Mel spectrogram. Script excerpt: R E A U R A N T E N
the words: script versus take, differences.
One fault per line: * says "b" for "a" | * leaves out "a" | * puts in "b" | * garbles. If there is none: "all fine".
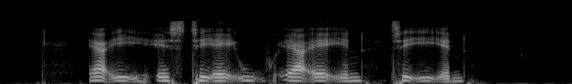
* puts in "S T"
